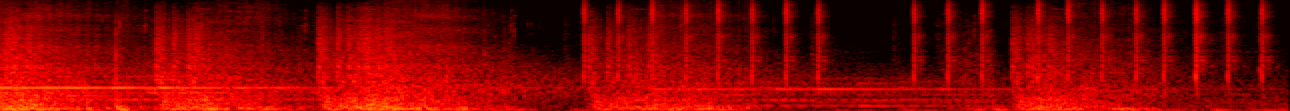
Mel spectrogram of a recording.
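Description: Gun turrets in the game Factorio fire at biters, rapid bursts of sharp clicking shots, at first dense and overlapping, then steadier, more regular single shots over a rumbling mechanical bed.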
